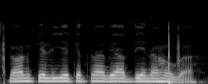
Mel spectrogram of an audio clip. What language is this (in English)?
Hindi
